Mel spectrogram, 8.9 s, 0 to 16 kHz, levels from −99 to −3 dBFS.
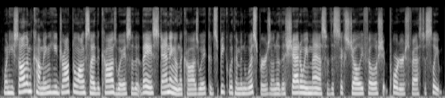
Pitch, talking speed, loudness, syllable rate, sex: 200 Hz, 235 wpm, -18 LUFS, 6.2 syllables/s, female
